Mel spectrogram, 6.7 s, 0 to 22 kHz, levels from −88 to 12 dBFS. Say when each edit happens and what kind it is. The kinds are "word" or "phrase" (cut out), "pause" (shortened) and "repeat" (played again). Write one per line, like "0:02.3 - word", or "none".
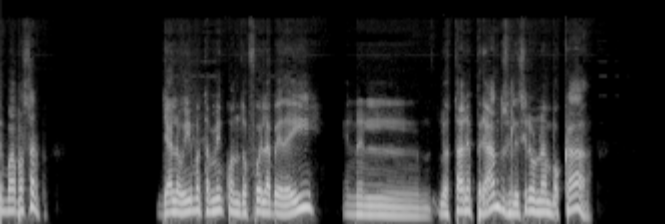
none

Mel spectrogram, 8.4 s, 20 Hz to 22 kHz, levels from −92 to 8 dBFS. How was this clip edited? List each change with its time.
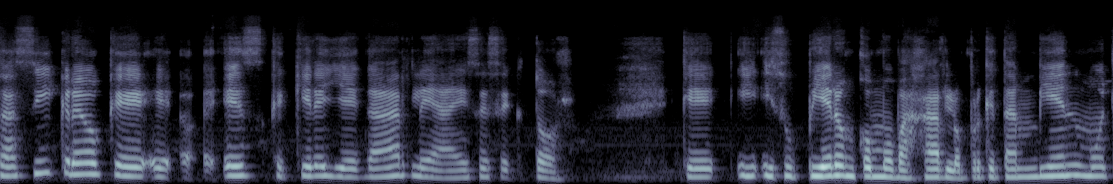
0:02.0 - word

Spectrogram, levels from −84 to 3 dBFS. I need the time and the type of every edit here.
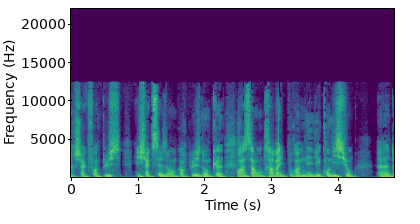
0:02.5 - phrase

